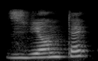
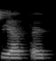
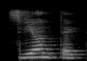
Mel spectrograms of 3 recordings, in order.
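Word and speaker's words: Świątek: Isn't that tennis player Zviontek? I don't know what her. I actually never learned how to pronounce her name. I always said it's Swiatek. Zviontek. Interesting.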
